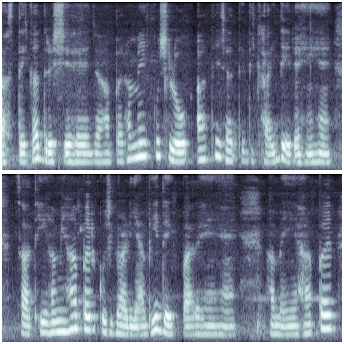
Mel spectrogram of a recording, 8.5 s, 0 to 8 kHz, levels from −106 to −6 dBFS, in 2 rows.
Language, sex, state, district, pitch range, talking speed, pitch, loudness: Hindi, female, West Bengal, Jalpaiguri, 150-190 Hz, 210 wpm, 160 Hz, -16 LUFS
